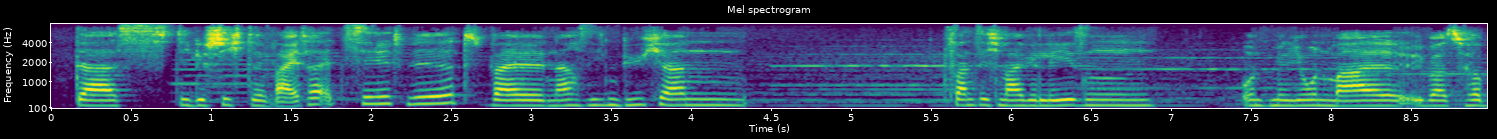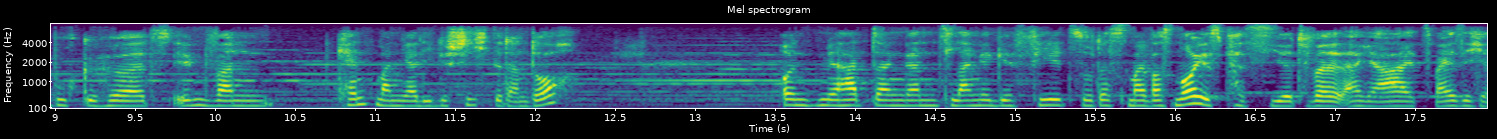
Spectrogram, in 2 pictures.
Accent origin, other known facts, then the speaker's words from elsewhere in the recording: Düsseldorf, North Rhine-Westphalia, Germany; ich komme aus Düsseldorf und da gab es eine Zeitung für wohnungslose Menschen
